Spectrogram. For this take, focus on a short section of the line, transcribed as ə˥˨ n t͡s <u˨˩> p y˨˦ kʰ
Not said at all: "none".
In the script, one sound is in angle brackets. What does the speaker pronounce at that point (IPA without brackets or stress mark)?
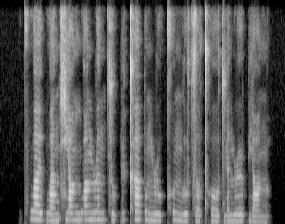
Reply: u˨˩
